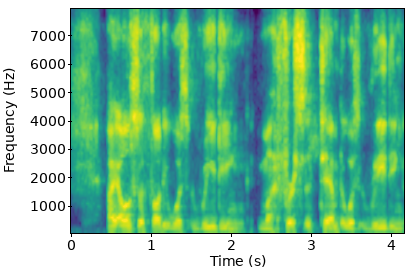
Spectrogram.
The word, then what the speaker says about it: Reading: last one of this section how do you pronounce this town reading all right any other option here we go it's reading reading and reading festival was the first festival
